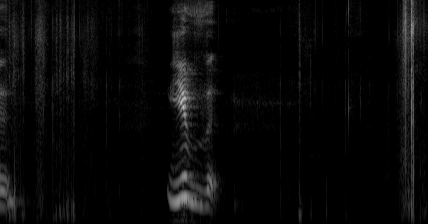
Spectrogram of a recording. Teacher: மேல்வாய் பல்லை கீழுதடு பொருந்துவதால் பிறக்கும் எழுத்து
